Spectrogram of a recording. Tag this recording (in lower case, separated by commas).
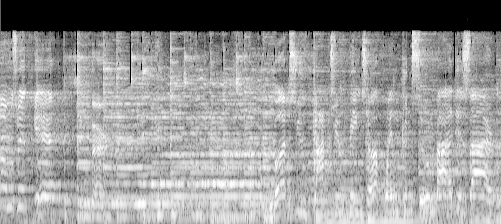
music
